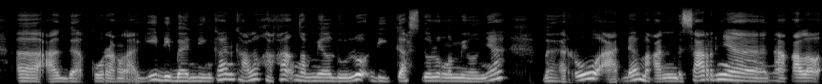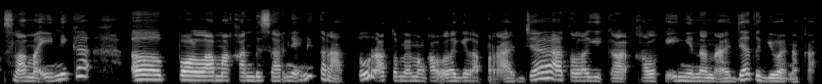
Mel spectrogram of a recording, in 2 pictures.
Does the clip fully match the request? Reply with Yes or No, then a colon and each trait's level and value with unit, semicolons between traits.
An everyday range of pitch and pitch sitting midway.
Yes: average, 5.0 semitones; medium, 170 Hz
